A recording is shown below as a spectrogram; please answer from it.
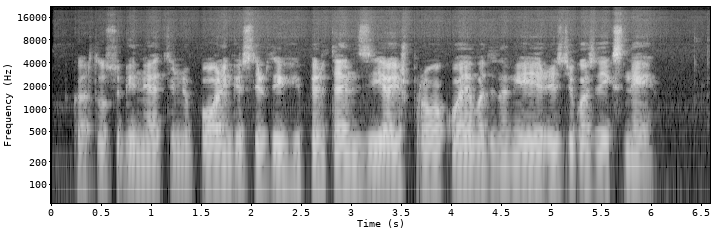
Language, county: Lithuanian, Vilnius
